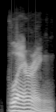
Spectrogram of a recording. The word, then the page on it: glaring: American English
